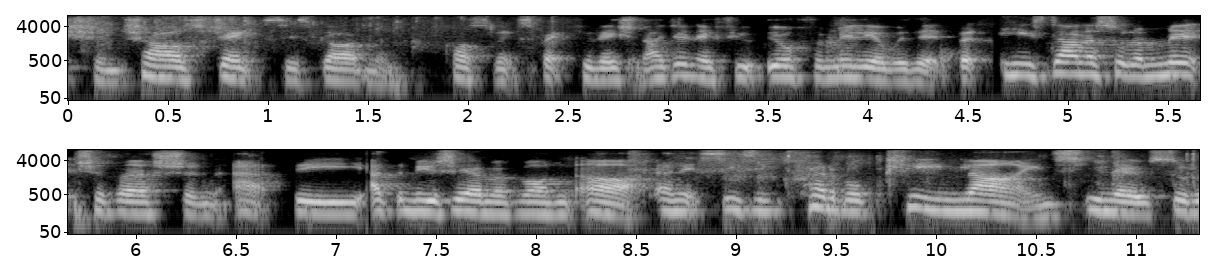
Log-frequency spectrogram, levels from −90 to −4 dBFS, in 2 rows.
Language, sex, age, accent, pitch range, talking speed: English, female, 50-69, British, 160-205 Hz, 205 wpm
